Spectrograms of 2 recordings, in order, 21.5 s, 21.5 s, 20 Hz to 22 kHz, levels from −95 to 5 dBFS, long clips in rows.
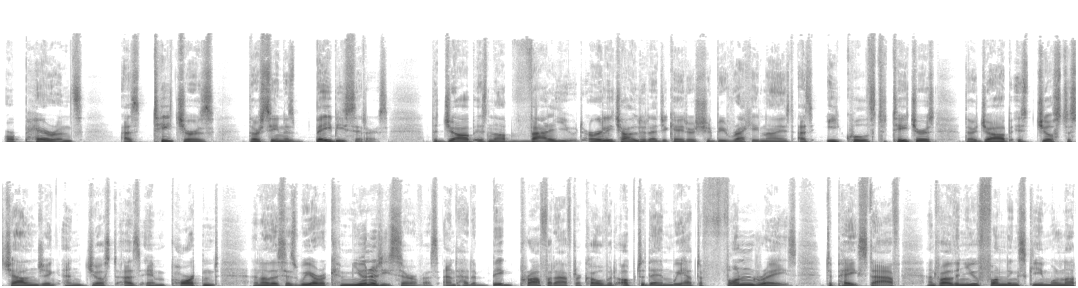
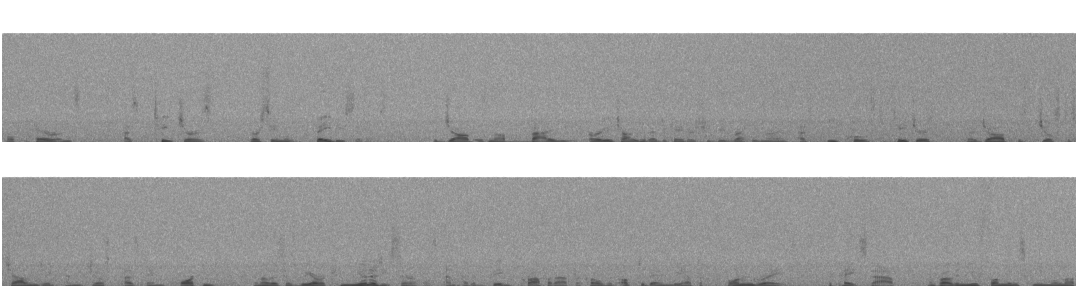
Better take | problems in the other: first | hiss; loud; throughout; 3 dB below the speech

